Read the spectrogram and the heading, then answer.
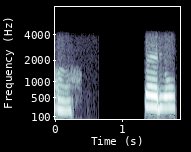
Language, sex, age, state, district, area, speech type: Tamil, female, 18-30, Tamil Nadu, Tirupattur, urban, conversation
